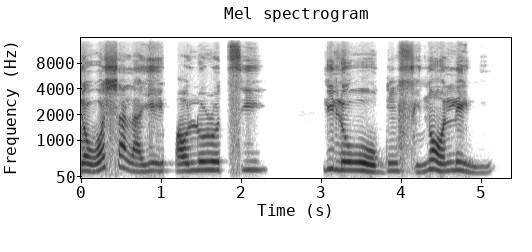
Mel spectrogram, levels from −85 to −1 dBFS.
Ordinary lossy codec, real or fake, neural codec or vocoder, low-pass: AAC, 96 kbps; real; none; 14.4 kHz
